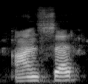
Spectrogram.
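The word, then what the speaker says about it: answer: आएगा W silent होगा आंसर आंसर means उत्तर डब्ल्यू के बाद ई और ई के बाद आर आया है जब डब्ल्यू साइलेंट है स्वर्ड स्वर्ड मींस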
